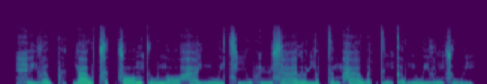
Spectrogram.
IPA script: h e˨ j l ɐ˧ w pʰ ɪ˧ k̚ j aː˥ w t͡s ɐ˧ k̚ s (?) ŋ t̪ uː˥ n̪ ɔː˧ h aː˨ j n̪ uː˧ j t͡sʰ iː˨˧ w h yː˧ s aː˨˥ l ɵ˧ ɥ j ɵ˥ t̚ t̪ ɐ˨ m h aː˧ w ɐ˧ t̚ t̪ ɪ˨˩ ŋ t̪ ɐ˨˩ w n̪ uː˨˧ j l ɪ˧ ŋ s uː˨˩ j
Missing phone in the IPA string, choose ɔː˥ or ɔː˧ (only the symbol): ɔː˥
